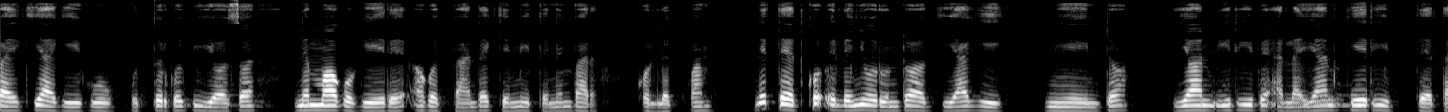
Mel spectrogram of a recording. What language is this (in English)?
Kalenjin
